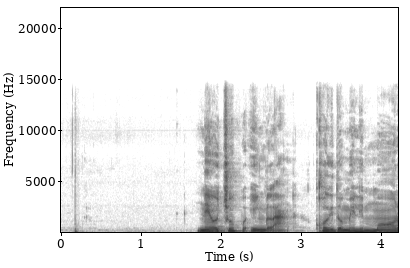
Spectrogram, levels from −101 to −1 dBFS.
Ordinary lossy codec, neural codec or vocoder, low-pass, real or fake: none; none; 14.4 kHz; real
